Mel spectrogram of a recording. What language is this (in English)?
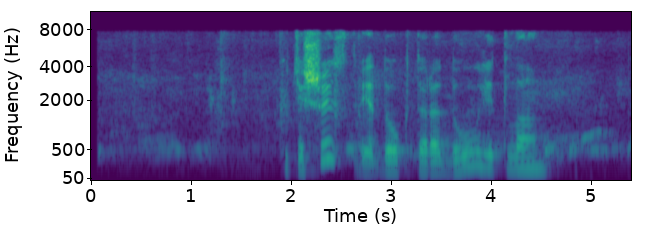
Russian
